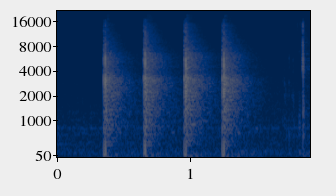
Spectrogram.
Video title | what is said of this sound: Christmas Eve: Pop's Baccala & Zuppa di Clams E7 | sounds like two um balls that are billiard balls right hard solid not hollow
